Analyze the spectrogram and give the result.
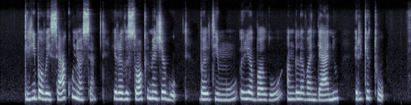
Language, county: Lithuanian, Alytus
